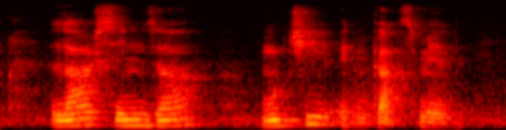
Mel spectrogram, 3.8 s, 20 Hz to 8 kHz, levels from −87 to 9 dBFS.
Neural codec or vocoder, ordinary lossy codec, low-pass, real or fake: none; none; 7.2 kHz; real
